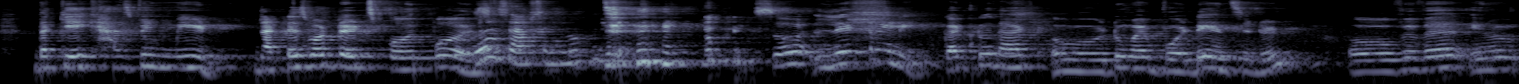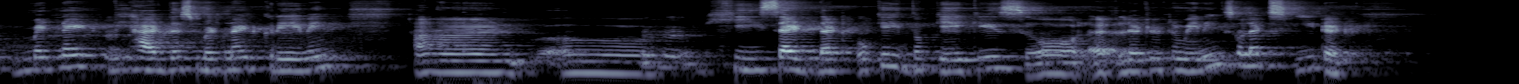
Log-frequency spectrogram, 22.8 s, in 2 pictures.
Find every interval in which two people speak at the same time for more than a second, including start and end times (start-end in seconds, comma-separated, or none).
none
